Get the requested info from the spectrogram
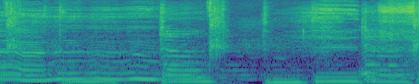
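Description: All-female a cappella vocal group singing close harmonies over beatboxed percussion, with a brief break a little past the middle.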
